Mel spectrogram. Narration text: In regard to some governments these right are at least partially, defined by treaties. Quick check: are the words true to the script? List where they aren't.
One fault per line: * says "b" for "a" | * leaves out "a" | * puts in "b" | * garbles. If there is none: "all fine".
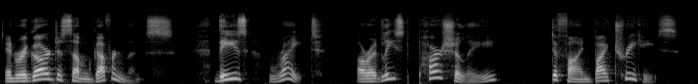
all fine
